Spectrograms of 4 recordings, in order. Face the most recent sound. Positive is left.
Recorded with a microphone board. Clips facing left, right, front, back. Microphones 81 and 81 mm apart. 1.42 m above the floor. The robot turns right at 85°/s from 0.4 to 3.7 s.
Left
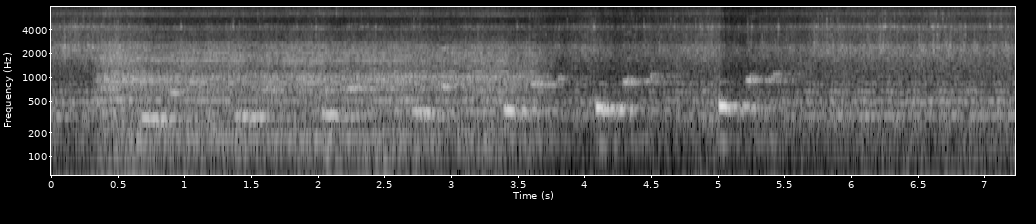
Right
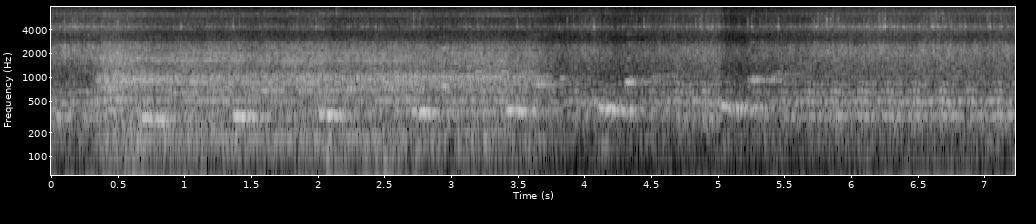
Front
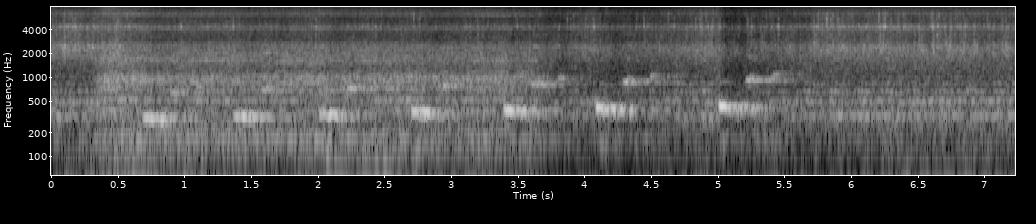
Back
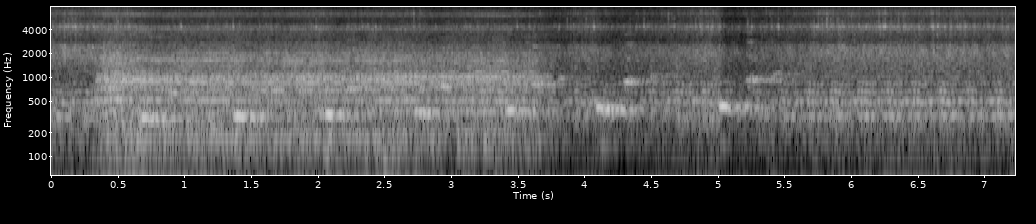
turn(degrees=75)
